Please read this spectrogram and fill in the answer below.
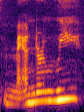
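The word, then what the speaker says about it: Manderley: There's an English pronunciation or American English pronunciation that says Manderly. I don't know. I feel like Manderlay.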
